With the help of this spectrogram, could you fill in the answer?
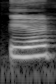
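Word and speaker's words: heir: Next one ही इज एयर टू a large Fortune एयर होता है उत्तराधिकारी। इसके लिए करेक्ट आर्टिकल लगाने के लिए आपको इसकी प्रोनंसिएशन आनी चाहिए। क्योंकि यहां पर हर साइलेंट है।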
